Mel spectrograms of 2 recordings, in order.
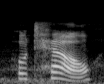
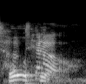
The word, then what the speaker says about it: hotel: And also this word right here, hotel, that is commonly mispronounced by a lot of people where they stress the first syllable, but in English we stress the second, so it's hotel.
